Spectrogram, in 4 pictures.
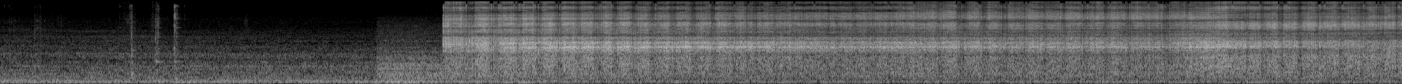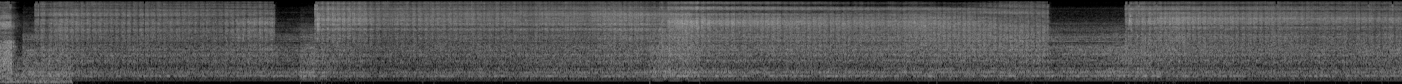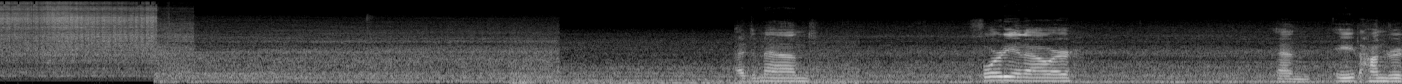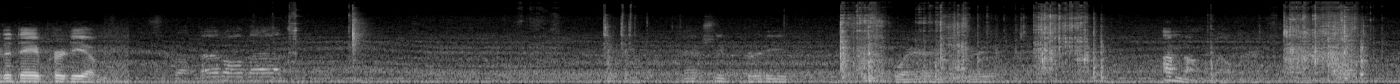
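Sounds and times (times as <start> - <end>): power tool grinding steel: 3.8 - 30.0, 43.4 - 56.0.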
